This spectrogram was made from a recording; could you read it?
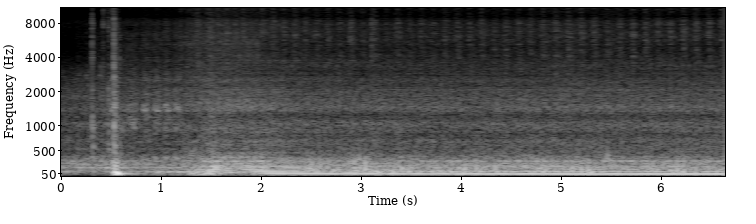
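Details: BMW E91 N52B25 after a start: a low, uneven idle rumble with wavering rpm, rough idle and misfire, ticking hard to pick out; fault codes 29F4 (P0420), 29F5 (P0430), 2DED (P160F) and A46D recur about every 300 km, unresolved.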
